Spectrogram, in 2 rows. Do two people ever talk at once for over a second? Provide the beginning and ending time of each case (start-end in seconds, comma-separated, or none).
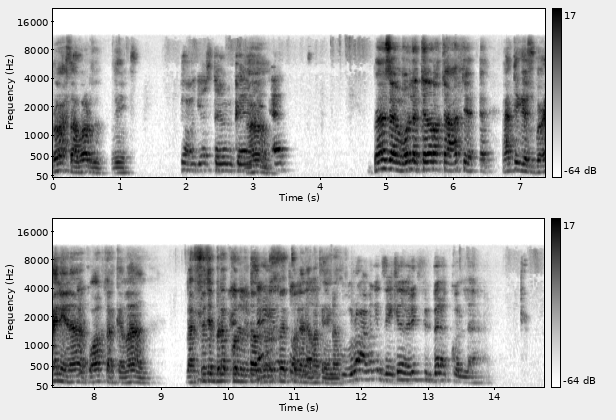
10.3-11.7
